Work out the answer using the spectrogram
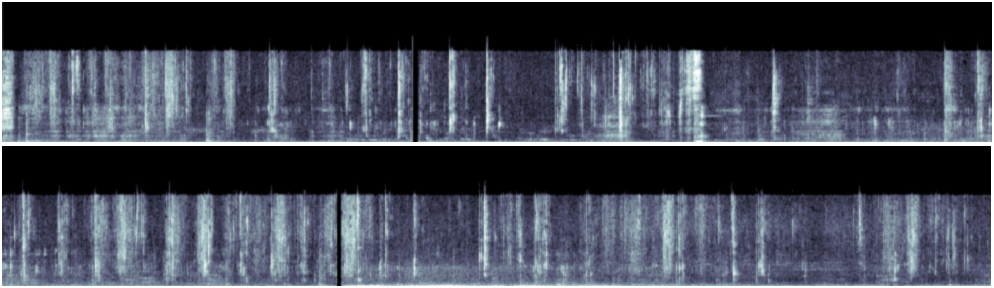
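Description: Close-miked eating of rice and curry: chewing and biting with wet mouth sounds and many short clicks, over a steady low hum that gets louder about two-thirds of the way through. The sound drops out briefly twice.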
